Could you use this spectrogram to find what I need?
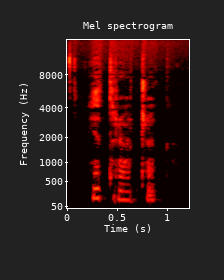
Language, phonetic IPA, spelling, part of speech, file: Polish, [vʲjaˈtrat͡ʃɛk], wiatraczek, noun, LL-Q809 (pol)-wiatraczek.wav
